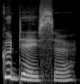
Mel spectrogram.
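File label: good day sir, english, female; XBOX; civ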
